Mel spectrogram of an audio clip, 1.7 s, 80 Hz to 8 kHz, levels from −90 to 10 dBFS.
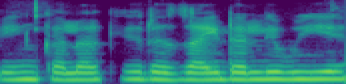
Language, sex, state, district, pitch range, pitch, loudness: Hindi, female, Uttarakhand, Tehri Garhwal, 195-210 Hz, 200 Hz, -15 LUFS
